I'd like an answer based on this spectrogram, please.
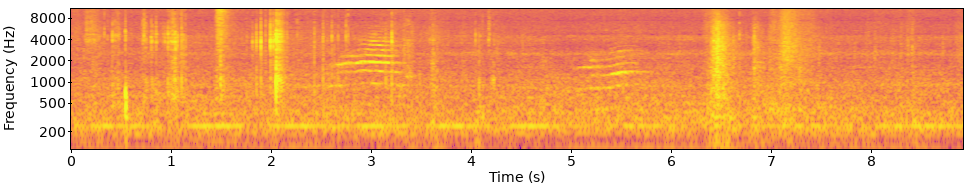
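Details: Two high, slightly quavering meows about two seconds apart from Ragdoll kittens born and raised in a central Kansas home cattery, over a constant low electrical hum with scattered taps and thumps.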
